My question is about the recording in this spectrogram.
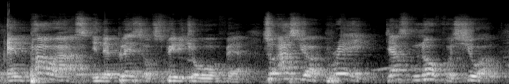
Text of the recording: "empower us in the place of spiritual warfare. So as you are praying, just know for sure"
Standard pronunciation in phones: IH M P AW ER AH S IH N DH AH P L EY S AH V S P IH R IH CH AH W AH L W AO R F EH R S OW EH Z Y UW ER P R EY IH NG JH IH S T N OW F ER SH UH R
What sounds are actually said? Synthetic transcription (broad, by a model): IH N P AW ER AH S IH N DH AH P L EY S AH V S P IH R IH CH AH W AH L W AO F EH S OW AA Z Y UW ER P R EY IH NG JH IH S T N OW F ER SH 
